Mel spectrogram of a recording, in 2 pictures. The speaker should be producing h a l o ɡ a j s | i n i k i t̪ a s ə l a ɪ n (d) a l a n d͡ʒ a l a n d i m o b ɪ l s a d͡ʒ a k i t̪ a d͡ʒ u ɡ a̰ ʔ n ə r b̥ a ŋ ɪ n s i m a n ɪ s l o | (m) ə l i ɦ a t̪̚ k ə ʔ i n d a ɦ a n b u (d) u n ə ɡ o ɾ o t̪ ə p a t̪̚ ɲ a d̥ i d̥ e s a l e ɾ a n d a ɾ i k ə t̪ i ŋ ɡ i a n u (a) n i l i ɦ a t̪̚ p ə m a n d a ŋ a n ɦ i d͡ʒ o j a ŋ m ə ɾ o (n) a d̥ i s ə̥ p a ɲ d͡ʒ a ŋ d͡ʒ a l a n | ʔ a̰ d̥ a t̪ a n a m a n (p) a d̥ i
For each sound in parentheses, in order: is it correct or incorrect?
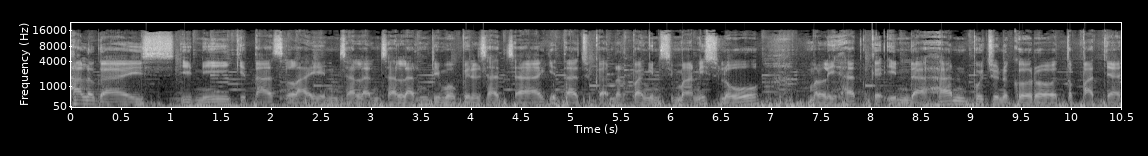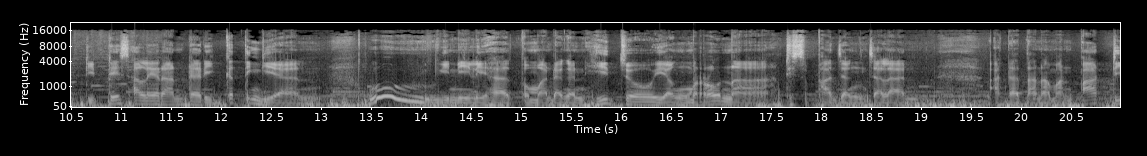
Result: incorrect, correct, incorrect, incorrect, correct, correct

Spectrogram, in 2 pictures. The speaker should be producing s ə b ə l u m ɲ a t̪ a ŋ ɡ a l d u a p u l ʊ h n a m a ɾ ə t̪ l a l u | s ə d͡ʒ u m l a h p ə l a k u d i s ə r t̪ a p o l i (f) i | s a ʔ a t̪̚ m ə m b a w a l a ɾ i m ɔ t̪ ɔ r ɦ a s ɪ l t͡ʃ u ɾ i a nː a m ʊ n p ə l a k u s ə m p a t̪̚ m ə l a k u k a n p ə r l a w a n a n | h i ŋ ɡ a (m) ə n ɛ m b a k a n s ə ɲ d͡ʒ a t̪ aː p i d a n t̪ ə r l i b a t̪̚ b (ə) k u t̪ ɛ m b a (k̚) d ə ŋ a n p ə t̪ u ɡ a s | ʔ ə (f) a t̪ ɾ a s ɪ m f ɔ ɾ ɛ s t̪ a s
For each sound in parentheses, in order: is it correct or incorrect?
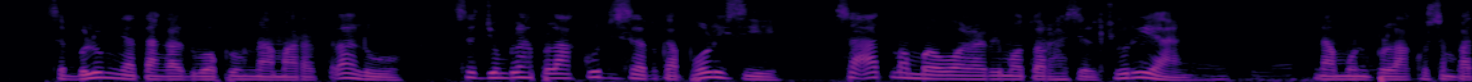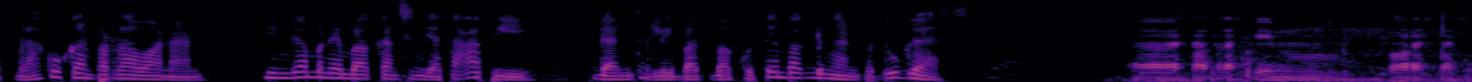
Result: incorrect, correct, incorrect, correct, incorrect

